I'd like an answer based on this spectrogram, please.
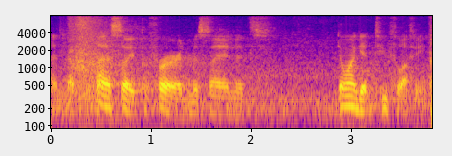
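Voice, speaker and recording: A man's voice carries audible room echo. Noticeable background noise is present. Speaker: engineering director at a tech company. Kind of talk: conference interview. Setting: conference venue. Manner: halting, with fillers.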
